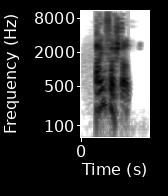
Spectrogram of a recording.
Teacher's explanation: You stress on ein.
